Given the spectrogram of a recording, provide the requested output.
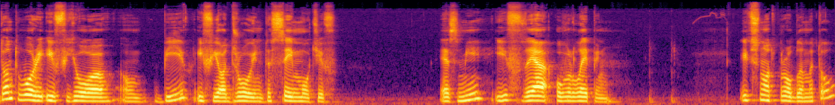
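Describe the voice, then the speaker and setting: With a Russian accent, the speaker goes at a very slow pace with long, frequent pauses and ordinary pitch variation, in a very clean recording with a silent background. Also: woman, fairly low pitch for a woman. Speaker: art tutorial creator. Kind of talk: drawing tutorial. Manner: halting, many fillers.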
